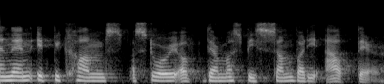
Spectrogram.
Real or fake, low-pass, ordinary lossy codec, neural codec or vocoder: real; 7.2 kHz; Opus, 32 kbps; none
